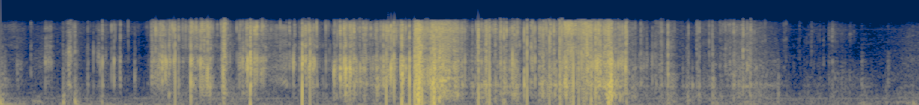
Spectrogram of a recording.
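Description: A foil trading-card pack wrapper being torn open and crinkled: a dense run of crinkles and rips from about a second in until about five seconds in.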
